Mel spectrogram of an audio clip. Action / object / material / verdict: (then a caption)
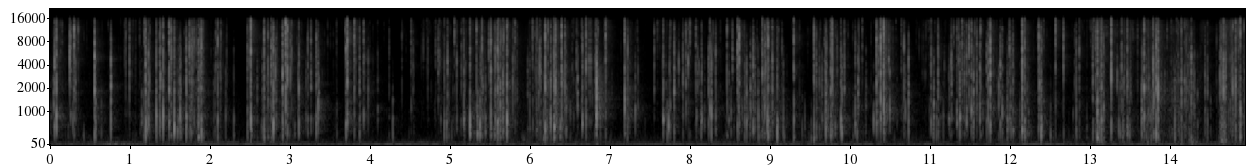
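scrape / metallized foil biscuit wrapper / metallized foil / none. A small green metallized foil wrapper with a biscuit inside is folded and squeezed by fingertips, making a steady stream of sharp, bright crinkles and crackles for about 15 seconds. The sound is quiet and almost entirely high-pitched, with little low end and very short, dry snaps that stop instantly.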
